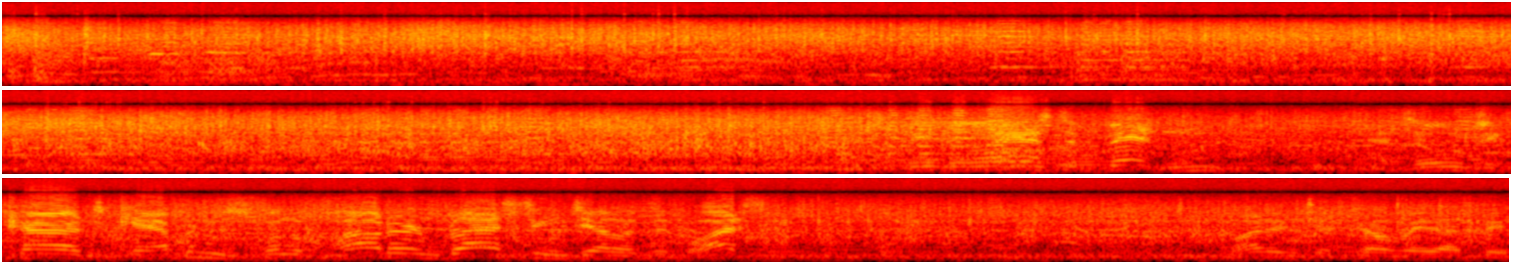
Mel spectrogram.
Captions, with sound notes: (wagon rumbling) - It will be the last of Benton. That old Jacard's cabin is full of powder and blasting gelatin. - What? Why didn't you tell me that before?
